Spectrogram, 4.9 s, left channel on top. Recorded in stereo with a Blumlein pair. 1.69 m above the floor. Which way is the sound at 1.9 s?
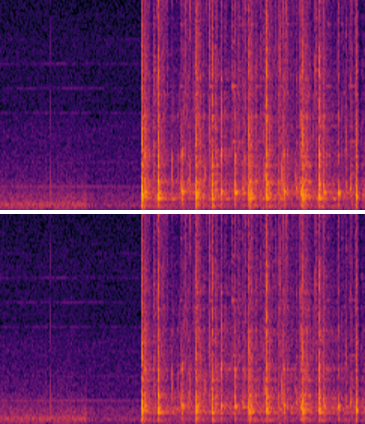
10° left.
